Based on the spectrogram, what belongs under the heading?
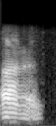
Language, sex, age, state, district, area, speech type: Kashmiri, male, 18-30, Jammu and Kashmir, Kupwara, rural, conversation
